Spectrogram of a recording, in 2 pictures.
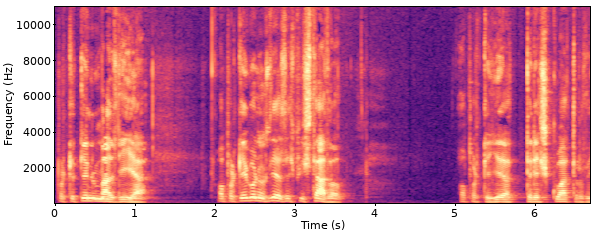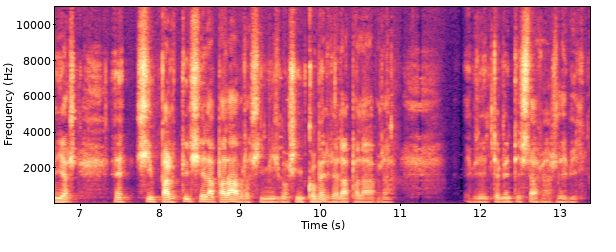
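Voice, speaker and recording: Husky-voiced priest preaching casually. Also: male voice, lowish voice, normal speed. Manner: conversational, animated preaching with asides. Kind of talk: sermon catechesis. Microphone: phone.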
